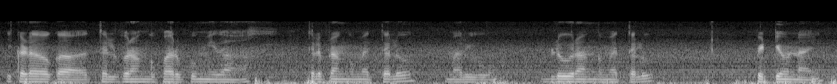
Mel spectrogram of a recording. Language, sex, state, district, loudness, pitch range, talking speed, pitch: Telugu, male, Telangana, Mahabubabad, -20 LUFS, 110-125 Hz, 105 wpm, 120 Hz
